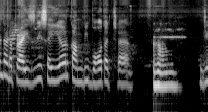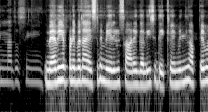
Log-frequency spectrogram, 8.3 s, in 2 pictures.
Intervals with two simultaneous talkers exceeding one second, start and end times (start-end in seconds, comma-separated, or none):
none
